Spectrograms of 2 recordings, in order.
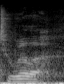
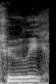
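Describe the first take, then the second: First: The name is said the way locals say it. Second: The name is said the way visitors say it. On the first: Someone from the area is saying it. "all those locals, we call it" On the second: An outsider to the area is saying it. "A lot of people that come here to Utah pronounce it"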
